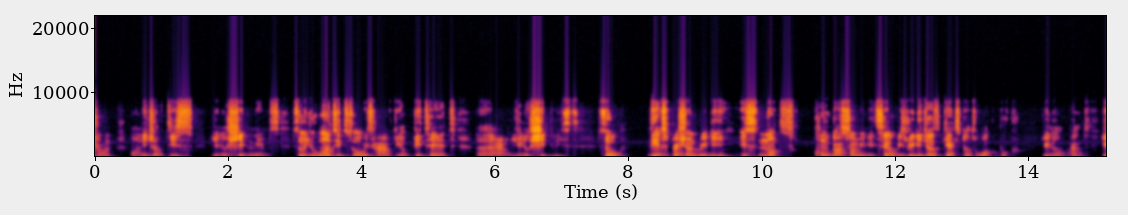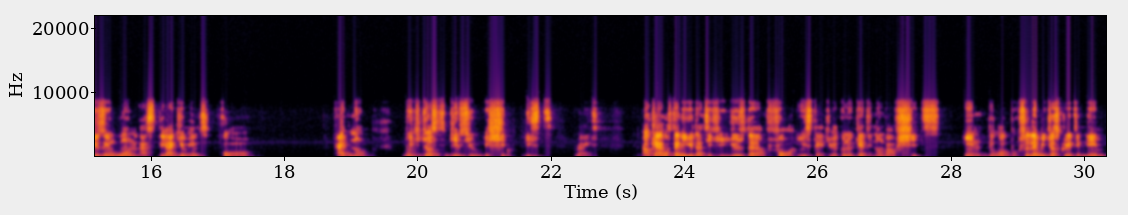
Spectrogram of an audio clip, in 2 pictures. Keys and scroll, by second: 30.0 ctrl+F3.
